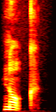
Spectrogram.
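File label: "knock" British English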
